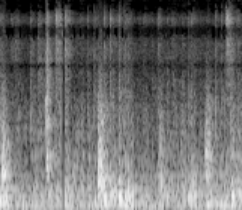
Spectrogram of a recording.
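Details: Maytag Bravo dryer: low rumbling tumble with a thump about every second as the drum turns, rumbling and vibrating from foreign objects caught by the drum.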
